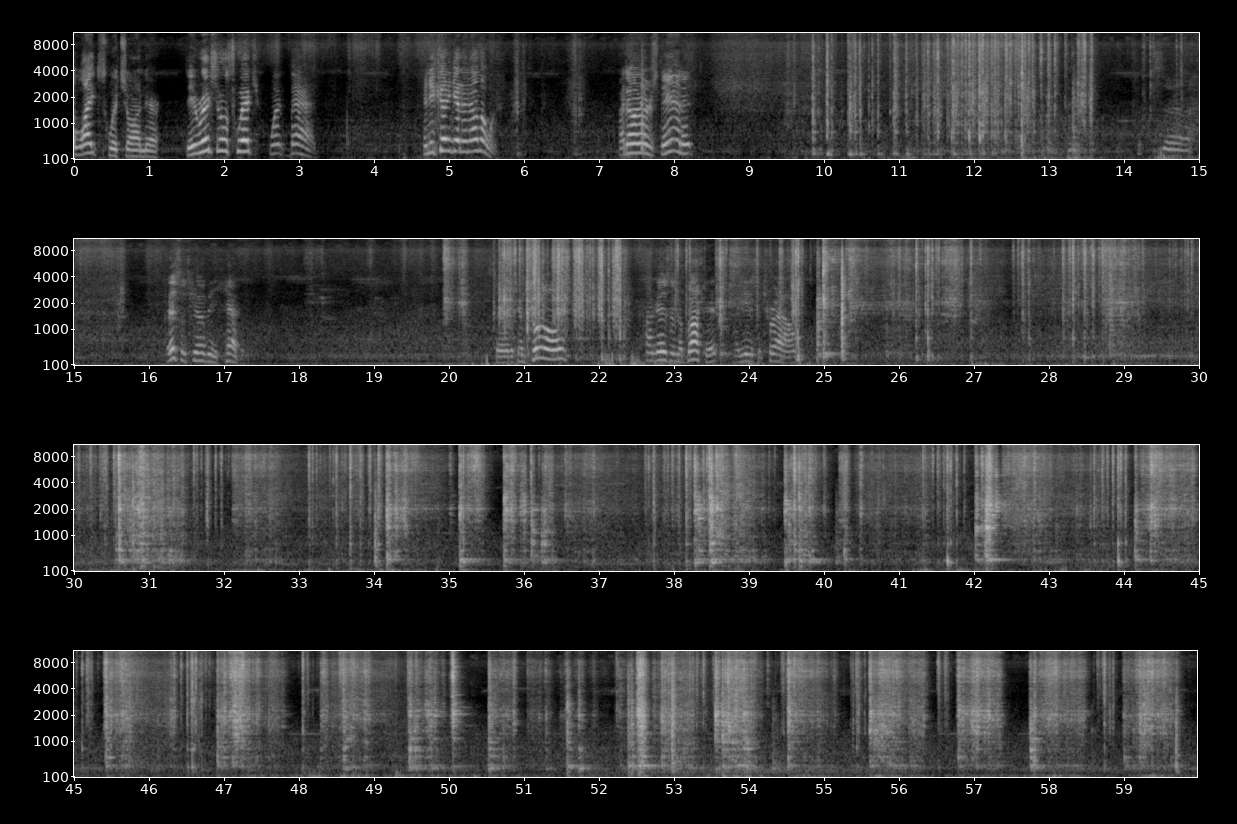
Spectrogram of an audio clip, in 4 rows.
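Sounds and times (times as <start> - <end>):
trowel scraping and clanking: 8.8 - 16.4, 19.8 - 59.9.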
